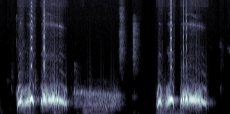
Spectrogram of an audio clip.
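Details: Lure song of a spotted dove in the liu tan style: two phrases of a quick rising double coo then a sustained burry coo, separated by a faint rough murmur.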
